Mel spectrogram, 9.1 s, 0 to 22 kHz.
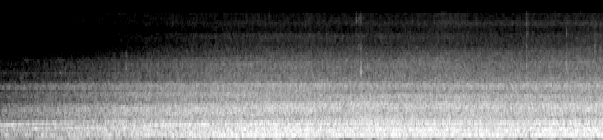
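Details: Older General Electric 5,150 BTU window air conditioner with an LG compressor (rebranded GoldStar), blower on low fan: a steady airy whoosh with a low, even hum that builds slightly as the fan comes up to speed. The fan runs normally.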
